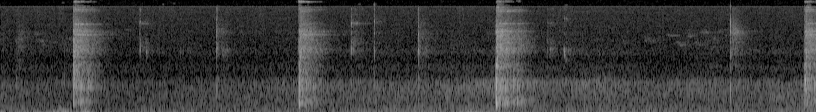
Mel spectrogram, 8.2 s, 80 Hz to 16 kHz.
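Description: Light metallic clicks and clinks of spent .45 ACP brass cases being worked loose by hand, with three sharper clicks about two seconds apart and a few fainter ticks between.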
